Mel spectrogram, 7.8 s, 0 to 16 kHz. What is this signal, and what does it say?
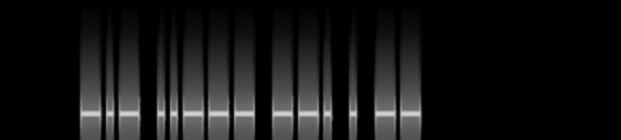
Morse code, heard as a keyed tone, about 15 wpm, 700 Hz. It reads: K2GEM
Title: USA Call Signs - 5 Characters - Repeated 2x - 15wpm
